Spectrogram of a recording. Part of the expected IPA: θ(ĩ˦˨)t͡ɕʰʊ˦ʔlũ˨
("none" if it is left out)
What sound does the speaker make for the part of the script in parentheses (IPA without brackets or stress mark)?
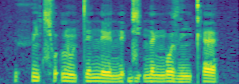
ĩ˦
